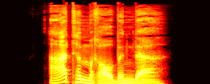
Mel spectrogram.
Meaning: 1. comparative degree of atemraubend 2. inflection of atemraubend: strong/mixed nominative masculine singular 3. inflection of atemraubend: strong genitive/dative feminine singular
- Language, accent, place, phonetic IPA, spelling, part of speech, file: German, Germany, Berlin, [ˈaːtəmˌʁaʊ̯bn̩dɐ], atemraubender, adjective, De-atemraubender.ogg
